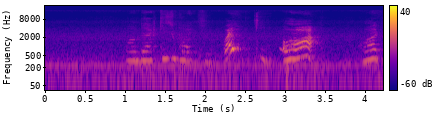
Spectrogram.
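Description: A little girl babbles and squeals in a high voice close by.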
